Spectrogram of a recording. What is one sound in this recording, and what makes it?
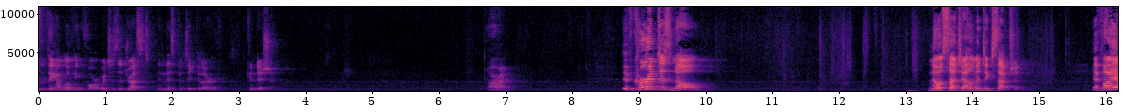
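A man lectures calmly, heard through a microphone in an echoing room.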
